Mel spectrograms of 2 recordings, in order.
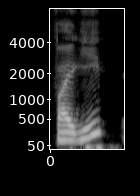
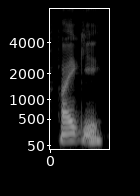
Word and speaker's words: Feige: But Kevin Feige. – Excuse me? – That's how you pronounce it. Feige. Feige. – How do you spell that? – F-E-I-G-E.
